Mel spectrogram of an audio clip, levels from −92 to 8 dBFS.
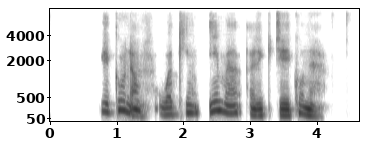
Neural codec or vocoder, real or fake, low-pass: codec, 16 kHz, 1.1 kbps, Voila-Tokenizer; fake; 7.2 kHz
